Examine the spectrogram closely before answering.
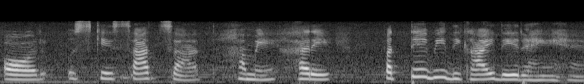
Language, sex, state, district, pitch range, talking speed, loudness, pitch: Hindi, female, Bihar, West Champaran, 225-270 Hz, 125 wpm, -18 LUFS, 250 Hz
